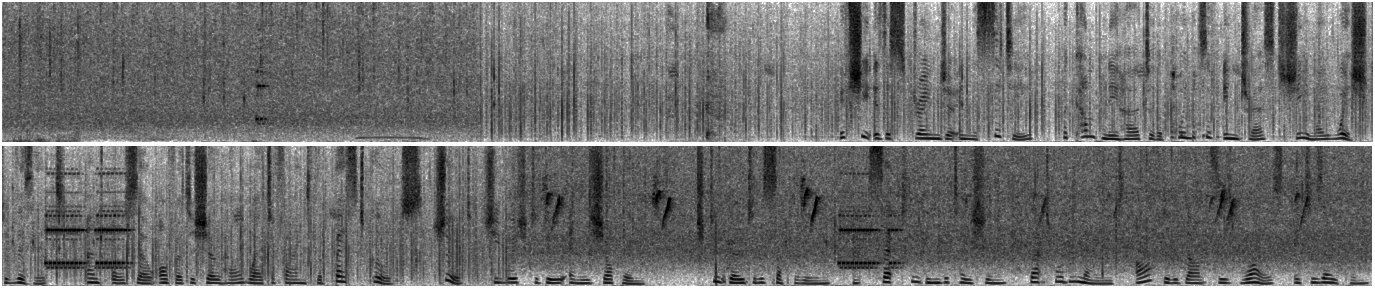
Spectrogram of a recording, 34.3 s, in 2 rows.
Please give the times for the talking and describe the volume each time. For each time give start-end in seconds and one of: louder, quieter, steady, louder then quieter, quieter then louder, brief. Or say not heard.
10.4-25.2 steady
25.8-34.2 steady.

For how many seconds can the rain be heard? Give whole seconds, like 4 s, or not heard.
34 s.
